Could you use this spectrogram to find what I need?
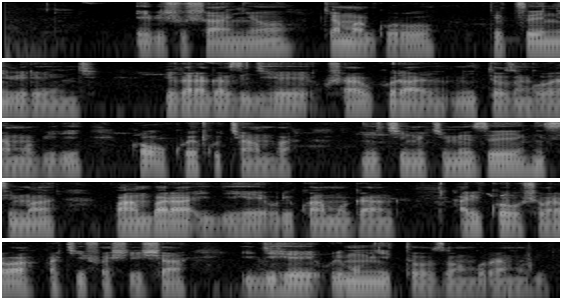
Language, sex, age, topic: Kinyarwanda, male, 18-24, health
